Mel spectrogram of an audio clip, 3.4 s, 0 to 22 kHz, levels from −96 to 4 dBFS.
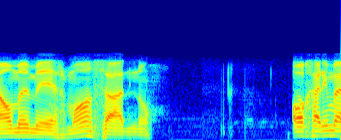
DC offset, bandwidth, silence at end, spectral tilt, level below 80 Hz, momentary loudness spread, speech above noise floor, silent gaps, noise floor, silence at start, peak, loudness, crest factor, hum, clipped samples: under 0.1%; 4.7 kHz; 0 s; -1.5 dB/octave; -58 dBFS; 10 LU; 48 dB; none; -68 dBFS; 0 s; -2 dBFS; -21 LUFS; 20 dB; none; under 0.1%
